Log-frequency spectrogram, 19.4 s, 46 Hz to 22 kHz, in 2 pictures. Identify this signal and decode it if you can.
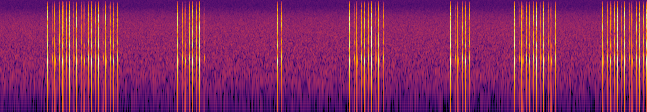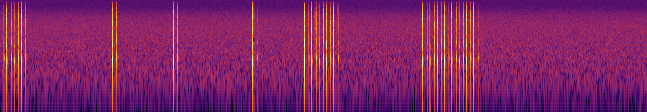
Pulse dialling, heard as clicks on a phone line, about 9 pulses a second. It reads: 0 4 1 5 3 6 0 1 1 1 5 8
